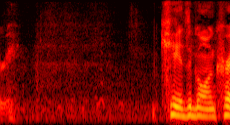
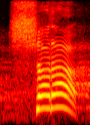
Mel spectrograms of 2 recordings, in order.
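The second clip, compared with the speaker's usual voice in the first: yelled; 8 semitones higher, 4 dB louder than usual. Retold or imitated. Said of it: "I literally yelled".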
